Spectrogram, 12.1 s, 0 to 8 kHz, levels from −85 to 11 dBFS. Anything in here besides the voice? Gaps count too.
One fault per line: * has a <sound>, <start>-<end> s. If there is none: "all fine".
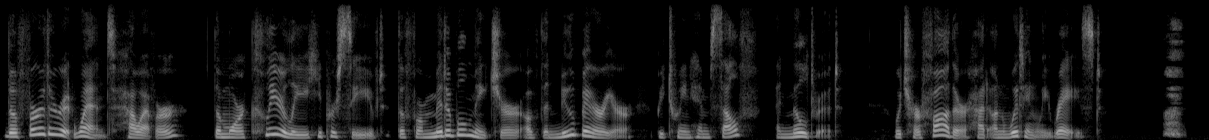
* has a sniff, 11.6-11.9 s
